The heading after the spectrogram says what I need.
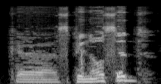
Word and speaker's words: Spinosad: Spinosad, it's pronounced as spinosad, is a wonderful organic product on thrips, whiteflies, leaf miners, a lot of caterpillars.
